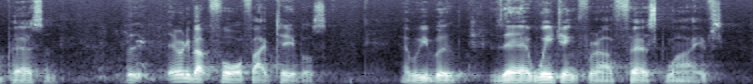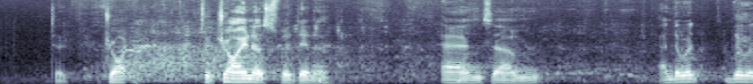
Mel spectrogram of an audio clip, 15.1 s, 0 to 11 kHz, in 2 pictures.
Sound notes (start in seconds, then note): 0.8 chuckle; 8.3 laughter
